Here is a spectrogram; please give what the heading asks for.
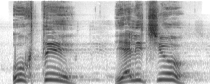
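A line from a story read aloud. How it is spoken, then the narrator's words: Joyful shout. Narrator (Russian): радостно закричала Лина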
